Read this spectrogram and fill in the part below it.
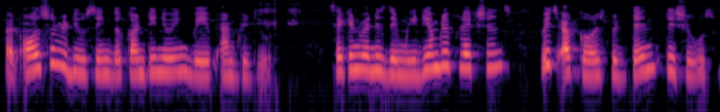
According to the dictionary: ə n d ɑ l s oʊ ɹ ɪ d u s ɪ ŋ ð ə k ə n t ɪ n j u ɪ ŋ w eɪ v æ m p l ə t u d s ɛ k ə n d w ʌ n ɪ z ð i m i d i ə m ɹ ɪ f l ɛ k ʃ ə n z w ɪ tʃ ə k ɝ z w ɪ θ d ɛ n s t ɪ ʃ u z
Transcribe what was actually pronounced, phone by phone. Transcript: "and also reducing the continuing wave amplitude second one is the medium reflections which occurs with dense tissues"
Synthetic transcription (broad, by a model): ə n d ɑ l s oʊ ɹ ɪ d u s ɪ ŋ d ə k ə n t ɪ n j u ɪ ŋ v eɪ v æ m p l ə t u d s ɛ k ə n d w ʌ n ɪ z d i m i d i ə m ɹ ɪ f l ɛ k ʃ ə n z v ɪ tʃ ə k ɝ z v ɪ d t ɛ n t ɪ ʃ u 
